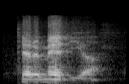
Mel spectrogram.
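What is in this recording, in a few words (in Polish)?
"termedja", kurpie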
